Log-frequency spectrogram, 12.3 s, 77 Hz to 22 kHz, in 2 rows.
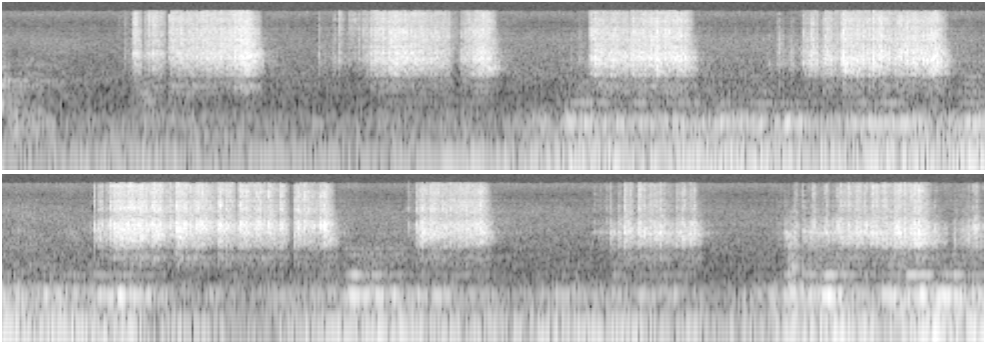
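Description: Straight razor, a late Palmera 14 with a round nose, scraping through lathered stubble in about eight short strokes, each under a second long. The edge is very sharp and cuts with little drag.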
